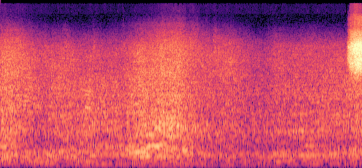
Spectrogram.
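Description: Late model race cars circling Merritt Speedway in a heat race, engines roaring steadily from a distance and swelling as cars pass, with a sharper burst at the end.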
